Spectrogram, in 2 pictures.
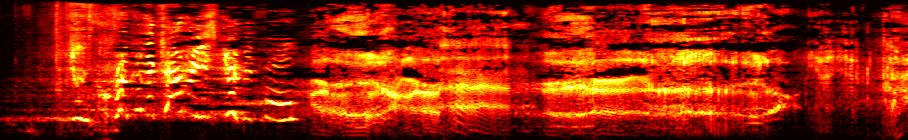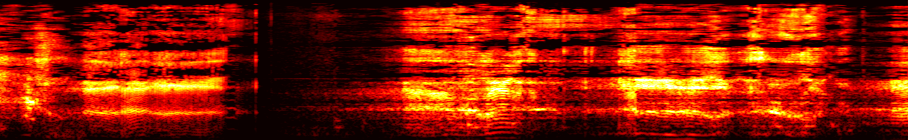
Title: Burping Contest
